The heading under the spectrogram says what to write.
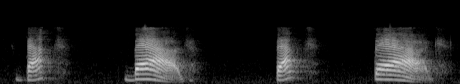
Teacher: the vowel that comes before the voiced sound is longer.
